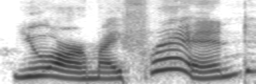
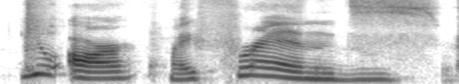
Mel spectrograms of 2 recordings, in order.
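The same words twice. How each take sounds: First: Said plainly to one friend. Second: "You" stressed, "You are my friends" said very slow. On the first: Teacher addressing a single friend, plain. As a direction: normal even delivery of "you are my friend". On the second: Teacher showing plural to a group, stressing "You". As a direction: slowly lean on "You" to show plural. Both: Shown as a demonstration. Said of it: "you are is singular and plural".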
